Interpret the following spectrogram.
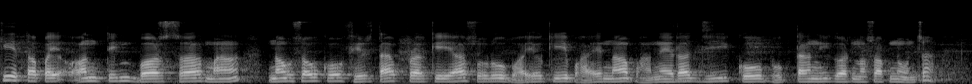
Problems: constant background noise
